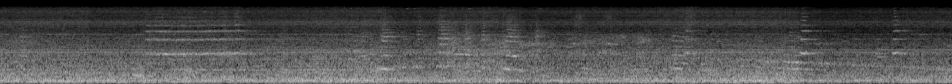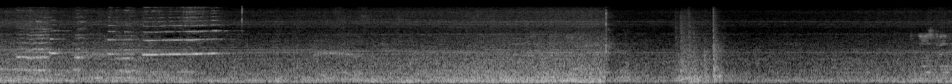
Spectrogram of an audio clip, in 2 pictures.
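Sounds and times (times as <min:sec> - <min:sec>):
high squealing train brakes: 0:01.3 - 0:02.8, 0:07.8 - 0:12.0.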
